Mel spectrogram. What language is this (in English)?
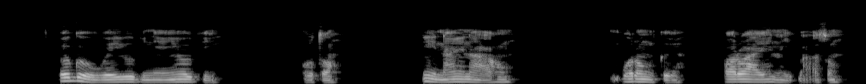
Igbo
